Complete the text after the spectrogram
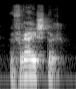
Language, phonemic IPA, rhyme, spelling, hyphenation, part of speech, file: Dutch, /ˈvrɛi̯.stər/, -ɛi̯stər, vrijster, vrij‧ster, noun, Nl-vrijster.ogg
- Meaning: 1. female lover, female friend 2. bachelorette 3. old spinster, old maid (“oude vrijster”) 4. a large speculoos biscuit in the shape of a woman, traditionally given to men by suitresses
